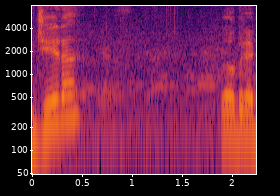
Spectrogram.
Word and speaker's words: jeera: Am I saying it right, jeera?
